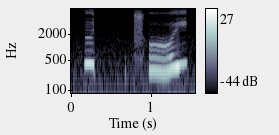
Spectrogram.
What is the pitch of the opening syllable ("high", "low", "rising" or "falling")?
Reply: high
